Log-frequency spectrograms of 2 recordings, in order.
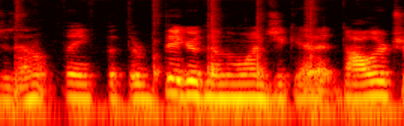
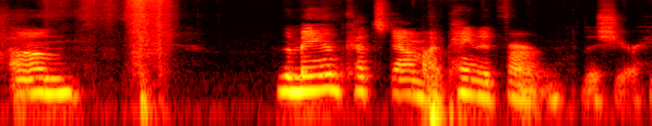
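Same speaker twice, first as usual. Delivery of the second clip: normal talking voice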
